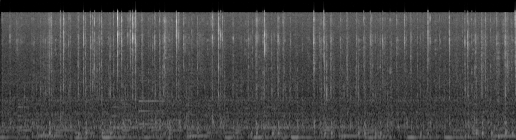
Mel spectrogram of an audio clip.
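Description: Fast, irregular typing on a laptop keyboard, a steady patter of key clicks, over soft background music.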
